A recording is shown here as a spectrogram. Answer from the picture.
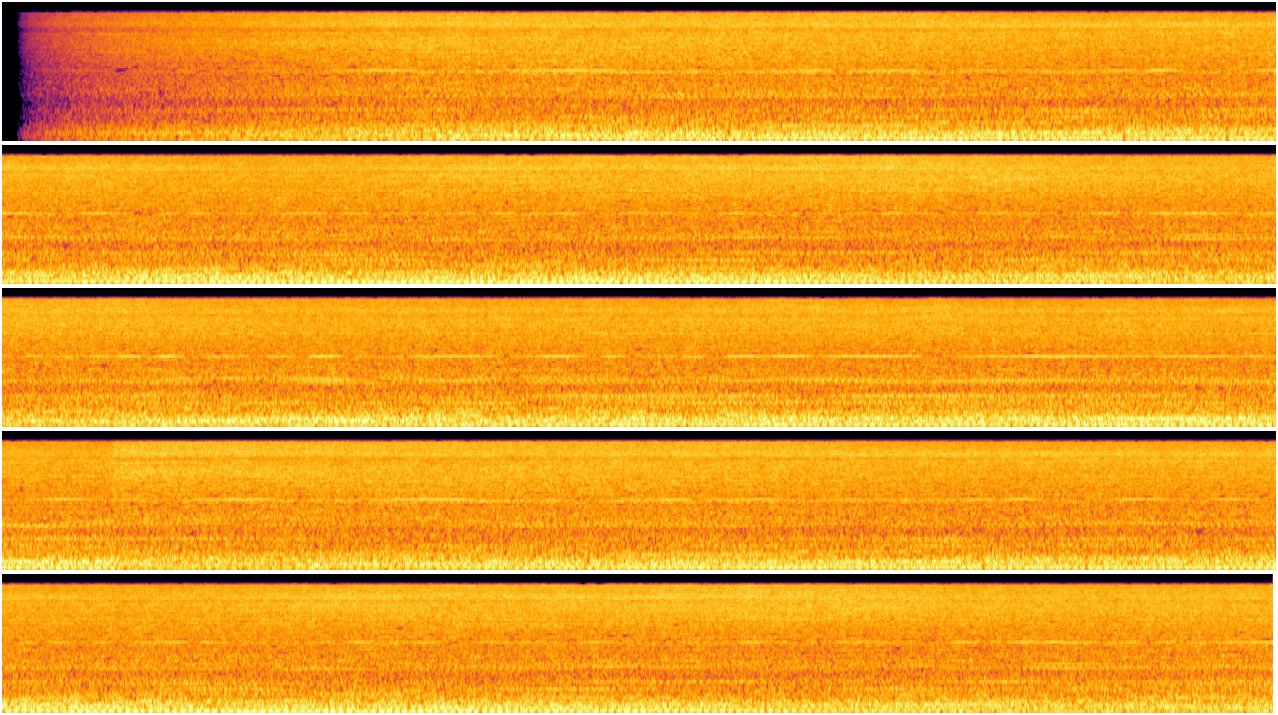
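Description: Steady machinery roar with a low hum and a thin high whine, fading in over the first two seconds and then holding steady.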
